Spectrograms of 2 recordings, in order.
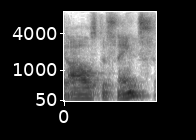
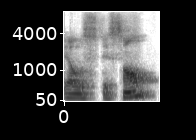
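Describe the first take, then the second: First: The name is said with an American pronunciation. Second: The name is said with a French pronunciation. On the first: "I might say Isles de Saints as, a, as an American" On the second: "I try to do it in, in French"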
